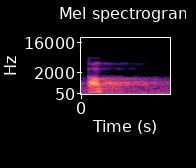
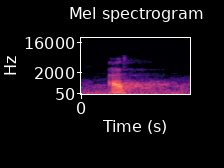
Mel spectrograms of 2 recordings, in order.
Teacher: yang pertama itu adalah qaf, pangkal bagian belakang, ak, dan yang kedua adalah kaf, yaitu pangkal bagian depan.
